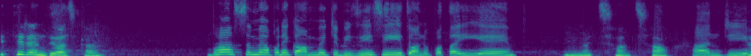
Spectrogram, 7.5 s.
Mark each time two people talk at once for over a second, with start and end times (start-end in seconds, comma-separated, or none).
none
